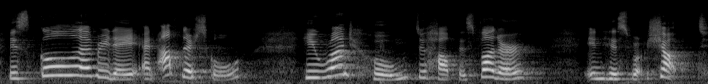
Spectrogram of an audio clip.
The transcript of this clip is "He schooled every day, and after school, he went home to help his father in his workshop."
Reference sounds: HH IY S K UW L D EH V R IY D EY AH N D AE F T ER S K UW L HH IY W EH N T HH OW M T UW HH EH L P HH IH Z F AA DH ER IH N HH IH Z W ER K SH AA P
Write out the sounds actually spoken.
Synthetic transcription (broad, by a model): HH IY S K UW L EH V R IY D EY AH N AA F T ER S K UW L HH IY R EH N HH OW M T UW HH EH L P HH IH S F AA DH ER IH N HH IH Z W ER K SH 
